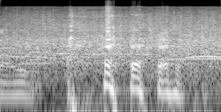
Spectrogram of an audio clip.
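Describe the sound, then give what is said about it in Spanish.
Steady, dense applause for a guest singer on a live show fills the whole clip, a loud wash of clapping with a few short bursts of a voice rising over it partway through. “a quien le voy a dar un fuerte aplauso.”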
